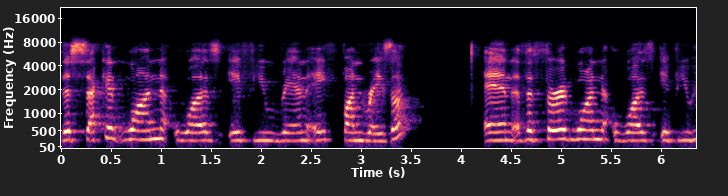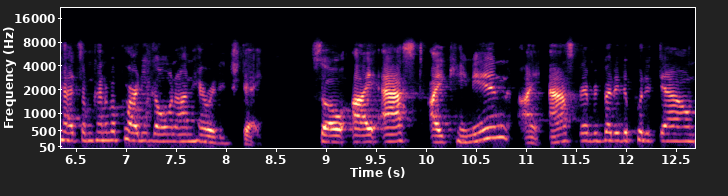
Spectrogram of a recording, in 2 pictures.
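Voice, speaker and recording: A woman's bright, sharp tone, fairly high in pitch, with ordinary pitch variation and a moderate pace. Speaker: direct sales team director. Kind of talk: online team training meeting. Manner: upbeat, enthusiastic.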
